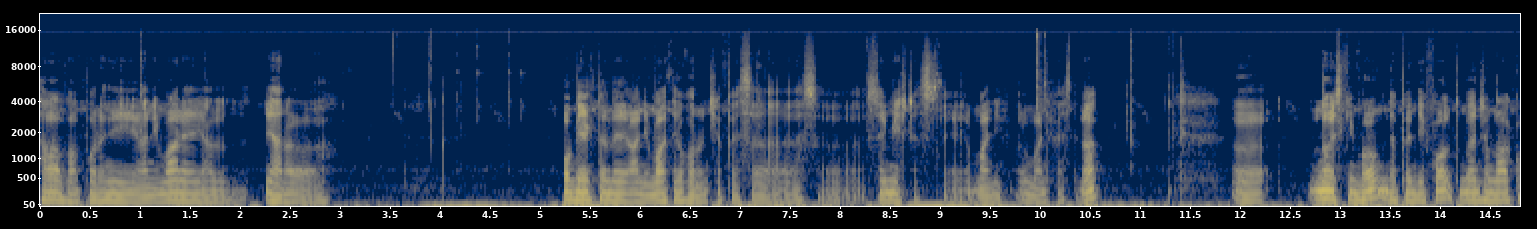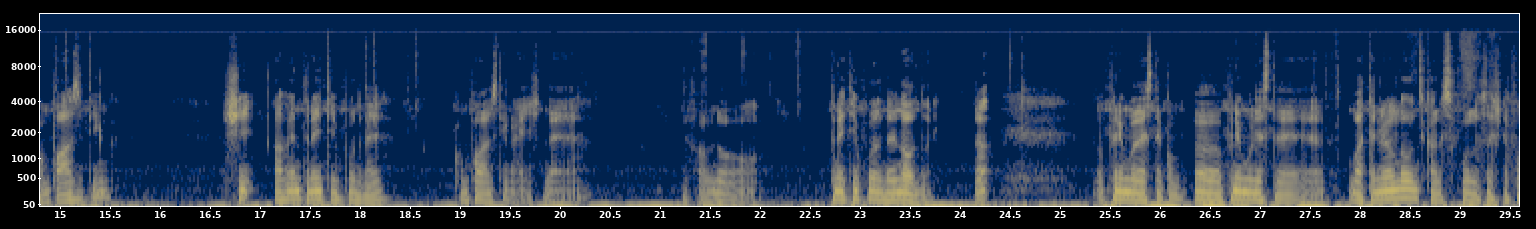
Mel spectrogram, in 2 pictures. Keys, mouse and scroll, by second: 0.0 alt+a, 1.6 Escape, 4.9 right click, 7.6 KP_1, 8.7-9.0 scroll down 2, 10.6 KP_0, 11.5-12.0 scroll up 1, 12.0 scroll down 2, 13.7 click.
